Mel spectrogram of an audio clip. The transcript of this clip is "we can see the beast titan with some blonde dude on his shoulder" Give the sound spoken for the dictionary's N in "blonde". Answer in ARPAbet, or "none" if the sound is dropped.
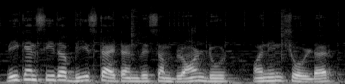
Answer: N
